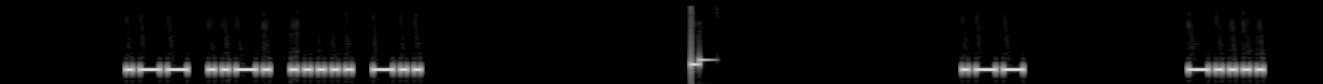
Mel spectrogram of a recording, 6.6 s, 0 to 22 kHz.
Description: Morse code, heard as a keyed tone, about 36 wpm, spaced as for 21 wpm, 700 Hz. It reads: WF5D W6
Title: USA Call Signs - 4 Characters - 8x Character Spacing - 35wpm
